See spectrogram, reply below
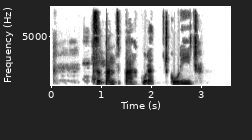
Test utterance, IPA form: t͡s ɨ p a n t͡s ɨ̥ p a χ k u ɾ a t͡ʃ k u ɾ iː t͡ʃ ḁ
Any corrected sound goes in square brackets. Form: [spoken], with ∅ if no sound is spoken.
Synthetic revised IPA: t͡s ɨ p a n t͡s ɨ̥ p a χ k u ɾ a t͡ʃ k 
